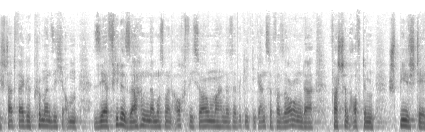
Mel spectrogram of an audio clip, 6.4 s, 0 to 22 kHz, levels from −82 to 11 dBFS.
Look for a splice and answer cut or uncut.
uncut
